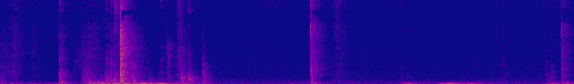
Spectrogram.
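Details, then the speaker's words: A door hinge after its bone-dry pin was rubbed with bar soap and refitted: the door swings with only soft thumps and latch clicks, and the hinge no longer squeaks at all. "that right there that's probably one of the easiest squeaky door fixes you'll ever see"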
